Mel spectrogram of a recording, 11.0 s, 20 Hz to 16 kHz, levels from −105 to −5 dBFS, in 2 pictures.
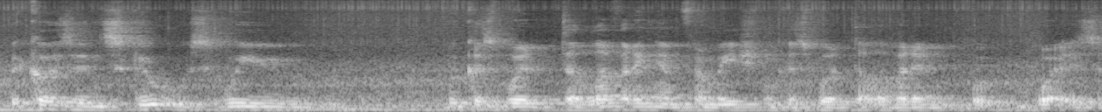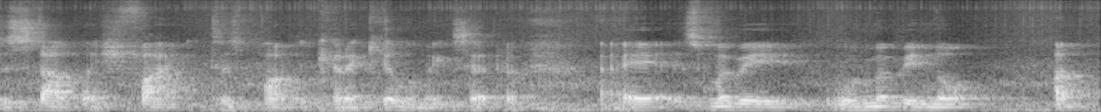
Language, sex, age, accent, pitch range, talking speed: English, male, 40-59, British, 95-110 Hz, 140 wpm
